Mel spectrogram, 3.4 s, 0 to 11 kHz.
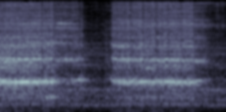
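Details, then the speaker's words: Bandsaw with 3/8-inch blade cutting a 3-inch circle from a 4-inch blank with steady pressure: even, steady rasp with constant tone, no bogging or stalling; normal free cutting. "Notice it's going round. You're not stalling the blade at all. It's cutting nice and freely."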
